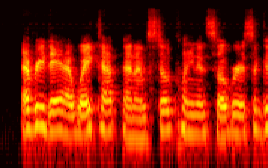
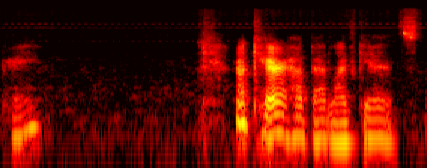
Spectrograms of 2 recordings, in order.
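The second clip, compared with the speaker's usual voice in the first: normal talking voice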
